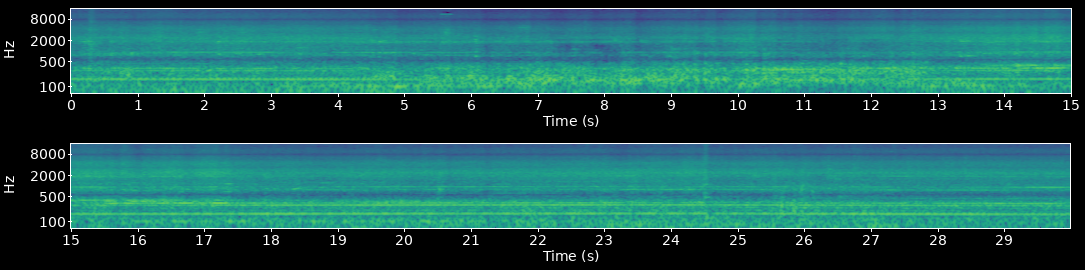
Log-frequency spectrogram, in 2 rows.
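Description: Onboard running sound of a JR 103 series electric train, heard near the underfloor line breaker: steady running noise with a constant hum of several steady tones, which shifts for a few seconds partway through.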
